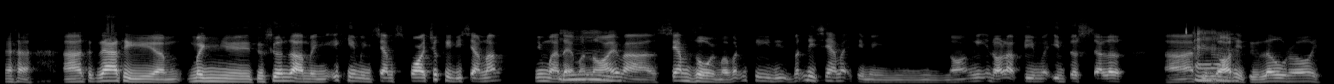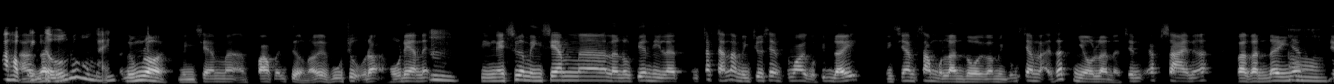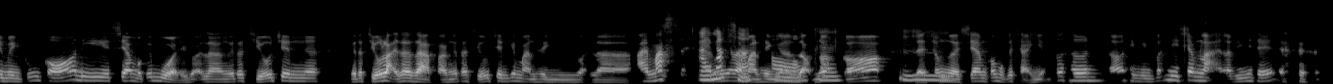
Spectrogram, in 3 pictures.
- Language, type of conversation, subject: Vietnamese, podcast, Bạn nghĩ sao về việc mọi người đọc nội dung tiết lộ trước khi xem phim?
- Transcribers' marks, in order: chuckle; in English: "spoil"; tapping; in English: "spoil"; in English: "IMAX hả?"; chuckle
